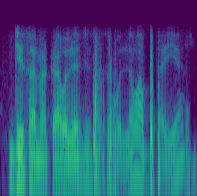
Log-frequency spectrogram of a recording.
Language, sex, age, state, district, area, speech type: Urdu, male, 18-30, Delhi, Central Delhi, urban, conversation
